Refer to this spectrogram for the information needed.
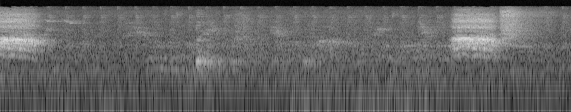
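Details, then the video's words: Two harsh caws from a crow about four seconds apart, with faint softer sounds between and a quiet outdoor background. "Crow bird sounds or noises."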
